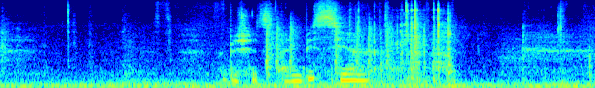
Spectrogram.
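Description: Paper rustles as it is handled and set down.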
